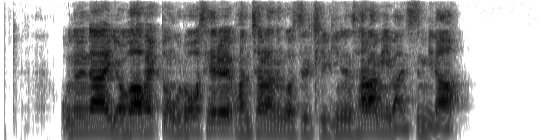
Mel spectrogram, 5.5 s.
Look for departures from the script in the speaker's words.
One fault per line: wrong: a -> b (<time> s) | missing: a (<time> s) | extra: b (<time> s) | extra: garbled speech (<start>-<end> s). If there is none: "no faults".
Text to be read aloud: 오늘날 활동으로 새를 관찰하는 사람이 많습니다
extra: 여가 (1.2 s)
extra: 것을 즐기는 (2.9 s)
